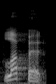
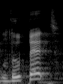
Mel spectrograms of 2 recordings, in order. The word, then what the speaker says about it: Luppet: have heard of the application called lupite or some people pronounce it like loop it but it's lupit and the other free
